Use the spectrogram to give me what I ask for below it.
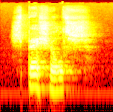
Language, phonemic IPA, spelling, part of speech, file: Dutch, /ˈspɛʃəls/, specials, noun, Nl-specials.ogg
- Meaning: plural of special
